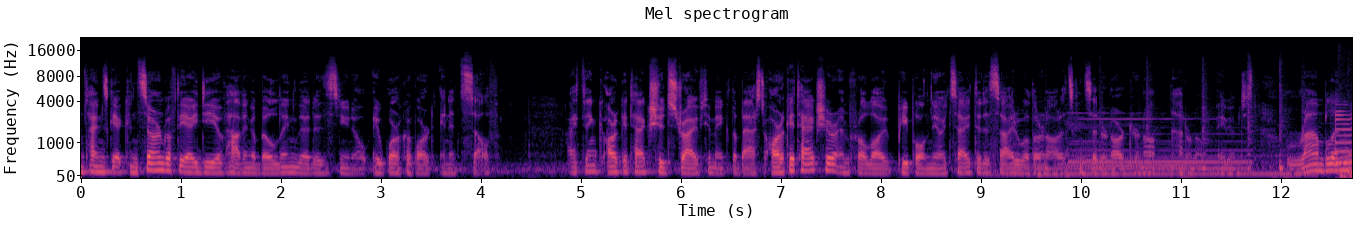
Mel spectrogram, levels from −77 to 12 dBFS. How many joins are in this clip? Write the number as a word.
zero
